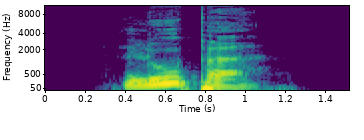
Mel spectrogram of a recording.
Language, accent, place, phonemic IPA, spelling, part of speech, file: German, Germany, Berlin, /ˈluːpə/, Lupe, noun, De-Lupe.ogg
- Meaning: magnifying glass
